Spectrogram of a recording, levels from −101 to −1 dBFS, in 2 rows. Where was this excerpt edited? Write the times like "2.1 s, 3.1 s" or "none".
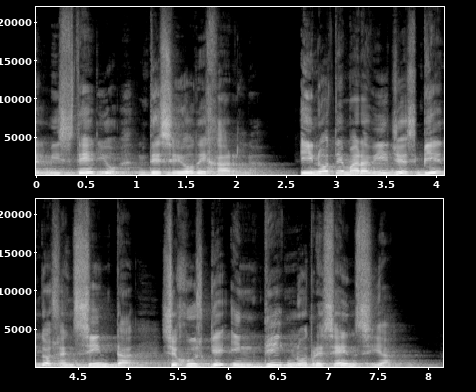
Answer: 2.6 s, 3.8 s, 4.3 s, 6.8 s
